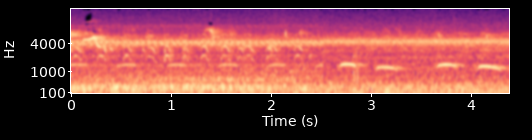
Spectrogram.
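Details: A Sayaca Tanager sings nearby a rapid run of squeaky high notes along a railway in Uberlândia, Minas Gerais; slurred arched calls from a distant Laughing Falcon repeat lower down, over a steady insect hum.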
